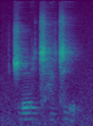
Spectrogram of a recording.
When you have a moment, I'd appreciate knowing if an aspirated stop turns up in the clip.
yes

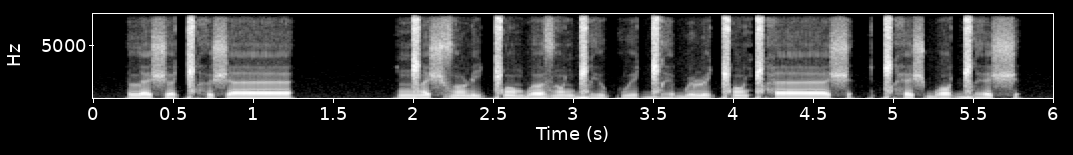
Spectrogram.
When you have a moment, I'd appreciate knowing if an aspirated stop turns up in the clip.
yes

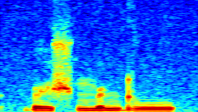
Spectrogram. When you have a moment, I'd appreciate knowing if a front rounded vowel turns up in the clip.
yes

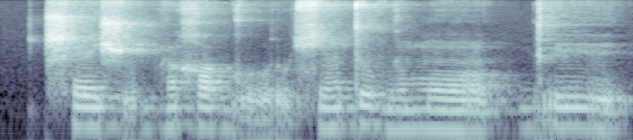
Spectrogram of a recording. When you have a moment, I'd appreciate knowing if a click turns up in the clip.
no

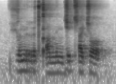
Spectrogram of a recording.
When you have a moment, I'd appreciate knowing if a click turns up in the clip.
no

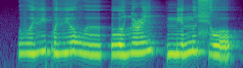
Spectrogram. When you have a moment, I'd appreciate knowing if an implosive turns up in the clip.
no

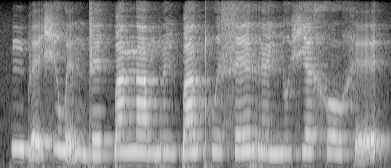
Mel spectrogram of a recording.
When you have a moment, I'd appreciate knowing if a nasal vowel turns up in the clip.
yes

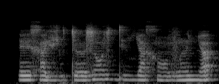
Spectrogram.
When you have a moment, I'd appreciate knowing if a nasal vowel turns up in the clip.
yes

